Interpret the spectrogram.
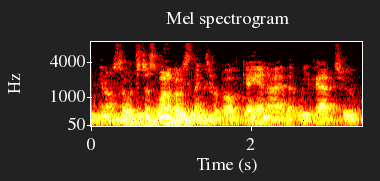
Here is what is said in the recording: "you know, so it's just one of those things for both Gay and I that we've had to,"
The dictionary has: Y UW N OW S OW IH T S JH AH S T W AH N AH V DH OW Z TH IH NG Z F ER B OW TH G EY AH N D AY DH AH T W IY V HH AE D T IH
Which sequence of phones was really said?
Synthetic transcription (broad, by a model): Y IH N OW S OW IH T S JH AH S T W AH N AH V DH OW Z TH IH NG Z F ER B OW TH G EY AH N AY DH AH T W IY V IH D T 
